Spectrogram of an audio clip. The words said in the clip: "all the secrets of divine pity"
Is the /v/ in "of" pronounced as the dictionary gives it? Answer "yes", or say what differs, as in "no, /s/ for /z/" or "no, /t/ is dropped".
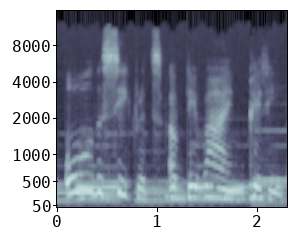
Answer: yes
